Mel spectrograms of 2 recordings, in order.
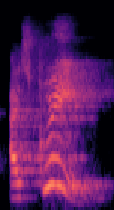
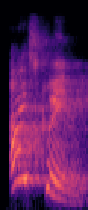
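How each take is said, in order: First: The stress falls on the second word. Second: The stress falls on the first word. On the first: It means the speaker screams. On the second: It names the frozen dessert.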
